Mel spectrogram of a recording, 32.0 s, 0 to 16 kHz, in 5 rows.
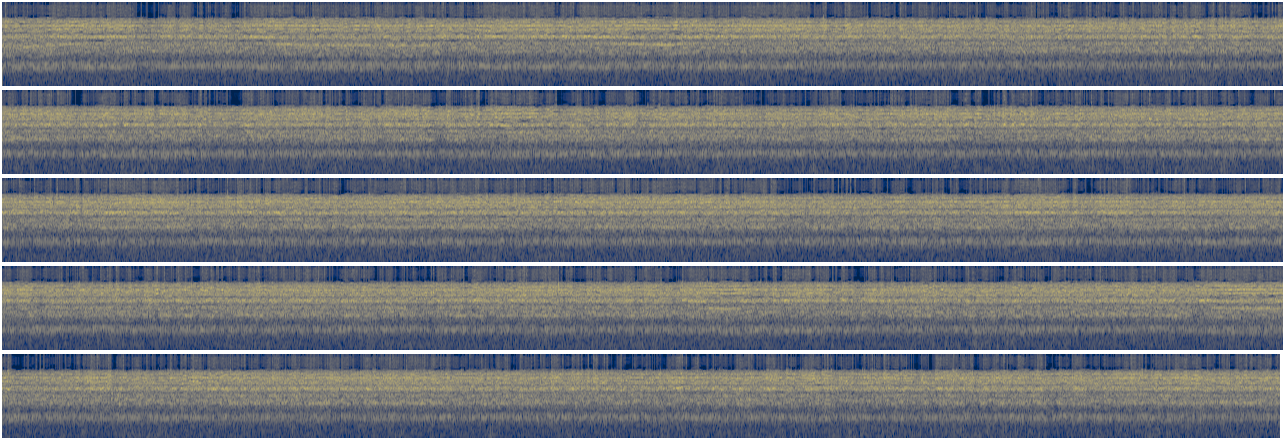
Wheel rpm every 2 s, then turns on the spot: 220, 220, 230, 230, 230, 230, 230, 230, 230, 230, 230, 230, 230, 230, 230, 230.
none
